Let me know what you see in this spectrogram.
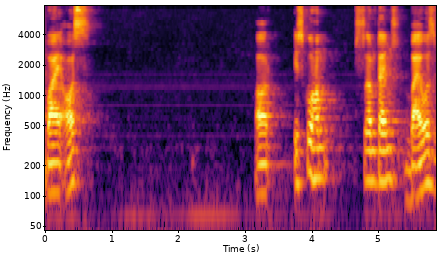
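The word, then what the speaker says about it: BIOS: बायोस को pronounce किया जाता है बायोस, और इसको हम समटाइम्स बायोस बोलते हैं, रोम बायोस बोलते हैं, या पीसी बायोस बोलते हैं।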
